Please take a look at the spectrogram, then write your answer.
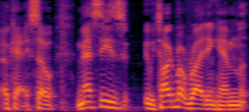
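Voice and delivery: usual speaking voice

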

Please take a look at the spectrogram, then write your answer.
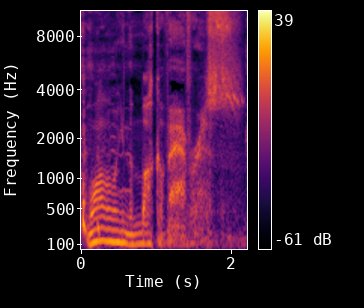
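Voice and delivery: whispered wrestling-promo menace; Jake the Snake. Retold or imitated. Podcaster finishing the looked-up promo for a co-host, in a whispered wrestler voice. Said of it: "I wanna quote one of his".

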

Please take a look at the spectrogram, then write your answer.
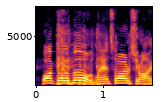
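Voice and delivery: high Biden yell. Retold or imitated. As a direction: shout it like old Joe. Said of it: "You know how he yells".

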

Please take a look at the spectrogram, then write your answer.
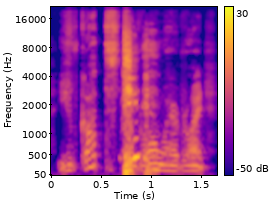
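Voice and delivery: hushed, whispery creature voice, rising at the end; Salazar. Acted. Tree mollusk answering the sister's accusation, hushed then rising. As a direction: start in a whisper, climb to a threat. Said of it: "like, says".

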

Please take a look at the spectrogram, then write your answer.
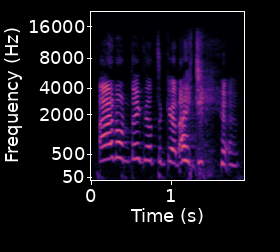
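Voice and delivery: high, giggling Peter impression; breaking into laughter mid-quote; laughing through quote. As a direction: quote him while cracking up.

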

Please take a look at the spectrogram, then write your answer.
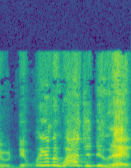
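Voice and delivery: very high, squeaky mock-amazed question; mock surprise. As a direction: act stunned in a high squeak.

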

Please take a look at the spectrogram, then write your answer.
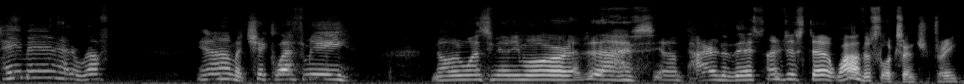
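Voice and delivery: high, moping chimp voice that perks up at the end; be a heartbroken chimp who spots a frog; voicing a sad chimpanzee. Voicing the chimpanzee in the video, heartbroken then curious. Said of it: "he's just".

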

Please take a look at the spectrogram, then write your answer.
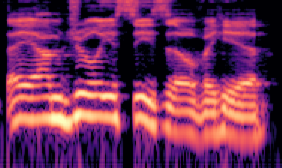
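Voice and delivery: comic New Jersey Italian accent; Italian-American Jersey accent. Shown as a demonstration. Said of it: "like, Jersey accents".

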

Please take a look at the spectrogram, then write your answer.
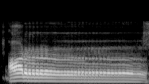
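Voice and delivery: "Arr" with a loud, very long trilled R; mock Scottish rolled "Arr"; excessively rolled R. Shown as a demonstration. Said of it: "roll your R's excessively long".

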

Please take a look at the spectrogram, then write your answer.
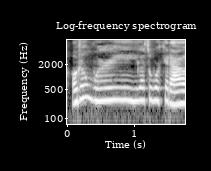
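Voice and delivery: high, singsong retold comforting; mock reassurance. Man comforting his upset friend, mock-reassuring. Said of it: "And he tells her".

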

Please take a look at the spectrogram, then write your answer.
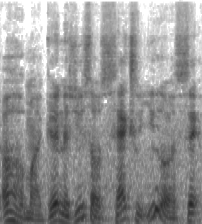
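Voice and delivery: a hushed mock leer, coming on to someone crying; creepy abuser voice.

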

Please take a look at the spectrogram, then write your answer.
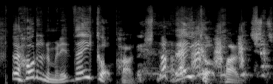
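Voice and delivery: squeaky dawning outrage; mock realisation. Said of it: "And then you go".

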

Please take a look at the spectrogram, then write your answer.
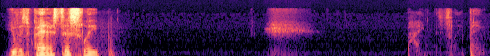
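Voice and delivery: hushed whisper, don't wake him; whispering over a crib. Pretend. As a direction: whisper like a baby sleeps nearby. Host hushes, Biden asleep.

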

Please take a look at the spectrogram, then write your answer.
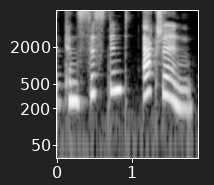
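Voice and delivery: "consistent" stressed high and drawn out before "action"; emphasis on CONSISTENT. Real, not acted. Coach naming step two to listeners, emphasis on "consistent". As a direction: lean hard on the word "consistent". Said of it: "emphasis on the".

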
